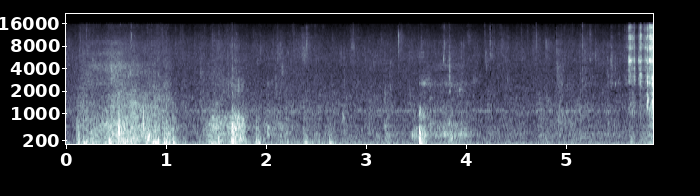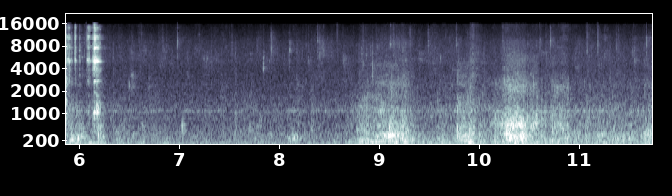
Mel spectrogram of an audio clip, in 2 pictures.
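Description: Steady rain falling, with rustling from a vinyl rain suit as the wearer moves and crouches. There is a short, sharp crackle about six seconds in.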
